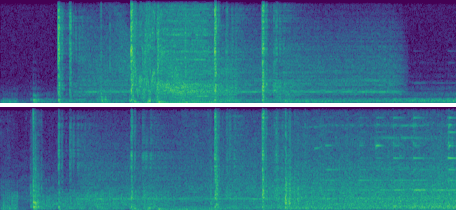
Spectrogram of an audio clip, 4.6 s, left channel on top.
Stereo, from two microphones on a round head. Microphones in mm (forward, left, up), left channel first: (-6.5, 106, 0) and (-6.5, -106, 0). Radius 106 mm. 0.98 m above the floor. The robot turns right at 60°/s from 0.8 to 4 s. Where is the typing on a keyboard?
65° left (ahead or behind), 2.5 m; by 2.9 s 10° right (ahead or behind), 2.5 m.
